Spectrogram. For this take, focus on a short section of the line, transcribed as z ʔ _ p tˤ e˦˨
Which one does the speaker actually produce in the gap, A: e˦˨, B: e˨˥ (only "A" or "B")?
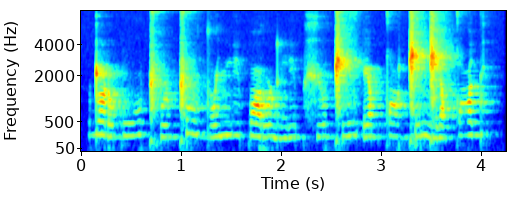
B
